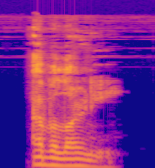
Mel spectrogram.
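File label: "abalone" Australian English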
